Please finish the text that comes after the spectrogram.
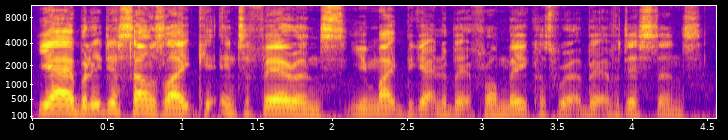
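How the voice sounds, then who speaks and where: Here a mid-range British male voice, darkish and fairly flat in intonation, moves at a fast clip with no echo. He's out on a canal in a kayak, presenting a product test vlog-style and joking with friends in a casual, friendly way. The recording is clear, picking up outdoor water and boat sounds.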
